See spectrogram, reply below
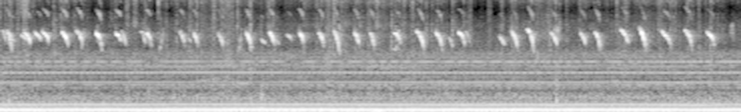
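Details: Many baby chicks chirp while playing. Clear, high, sharply descending peeps come in a busy, almost continuous stream, with a soft low hum in the background.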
